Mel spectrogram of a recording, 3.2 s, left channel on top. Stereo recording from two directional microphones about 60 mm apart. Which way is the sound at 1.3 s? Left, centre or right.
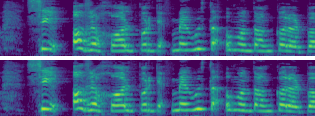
Centre.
